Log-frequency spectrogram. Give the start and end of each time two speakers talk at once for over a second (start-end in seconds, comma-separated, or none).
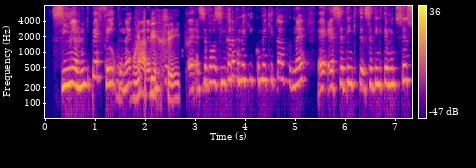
1.3-2.9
